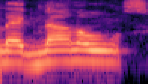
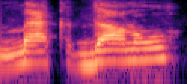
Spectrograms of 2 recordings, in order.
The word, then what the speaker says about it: McDonald's: a second ago 3M McDonald's or as my dad would pronounce it MacDonald no s I have no idea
